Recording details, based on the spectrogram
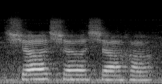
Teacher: ये हैं ऊष्म व्यंजन, क्योंकि जब हम इनको बोलते हैं तो गर्म हवा हमारे मुंह से बाहर निकलती है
